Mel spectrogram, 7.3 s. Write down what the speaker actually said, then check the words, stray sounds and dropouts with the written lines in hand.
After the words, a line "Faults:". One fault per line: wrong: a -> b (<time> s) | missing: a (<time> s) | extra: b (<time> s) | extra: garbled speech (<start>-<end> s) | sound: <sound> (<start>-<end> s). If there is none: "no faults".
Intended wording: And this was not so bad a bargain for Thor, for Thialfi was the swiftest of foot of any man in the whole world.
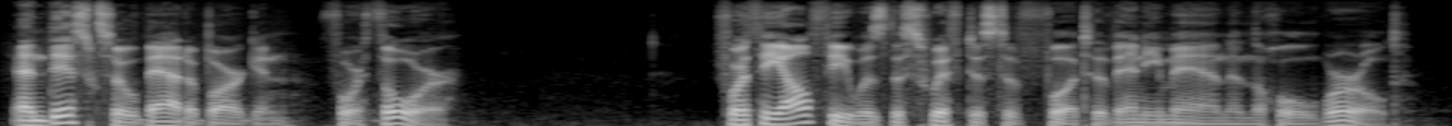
And this so bad a bargain for Thor, for Thialfi was the swiftest of foot of any man in the whole world.
Faults:
missing: was not (0.5 s)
